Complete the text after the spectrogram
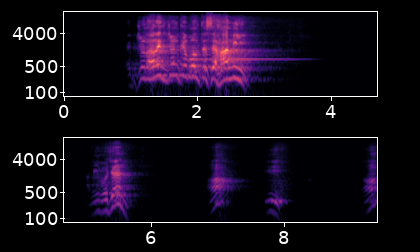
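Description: An elderly man speaks with animation into a microphone, heard through a loudspeaker with echo.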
